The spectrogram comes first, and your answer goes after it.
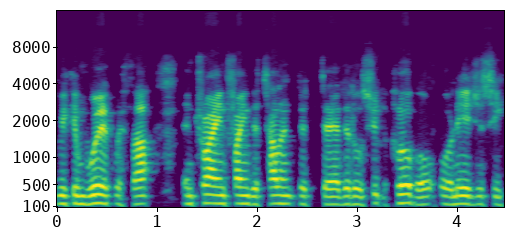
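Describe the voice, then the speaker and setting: In a Geordie accent, a man speaks at a fairly quick pace. His fairly high voice stays monotone and flat. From northern England, Newcastle (Geordie). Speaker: football talent analyst. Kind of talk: podcast interview. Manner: halting, many fillers.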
